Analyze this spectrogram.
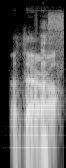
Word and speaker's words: Atheral: Atheral with an L. Wow. Yep, the L is silent. It's pronounced the Thera.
